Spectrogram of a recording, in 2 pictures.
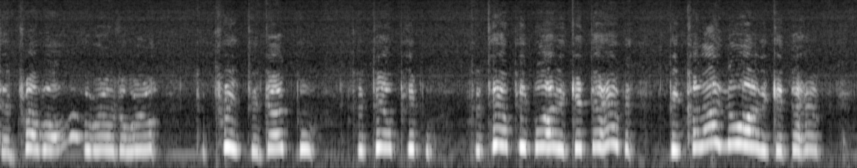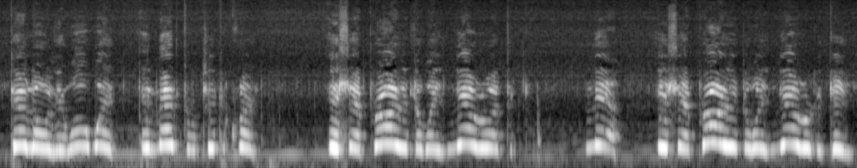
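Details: Adult man with cerebral palsy from birth, whom doctors said would never talk, showing dysarthria in cerebral palsy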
